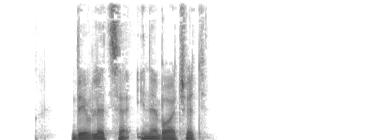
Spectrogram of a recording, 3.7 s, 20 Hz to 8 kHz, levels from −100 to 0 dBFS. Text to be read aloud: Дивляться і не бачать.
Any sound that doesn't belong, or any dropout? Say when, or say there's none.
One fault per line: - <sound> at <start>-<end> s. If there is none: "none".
none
